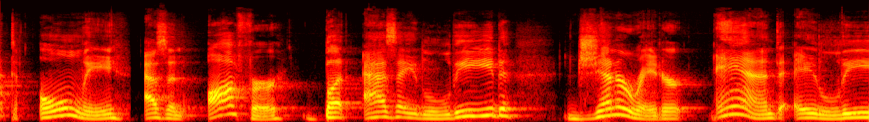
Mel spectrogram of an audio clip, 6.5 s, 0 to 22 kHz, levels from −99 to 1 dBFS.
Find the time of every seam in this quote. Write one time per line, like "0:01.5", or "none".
0:00.9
